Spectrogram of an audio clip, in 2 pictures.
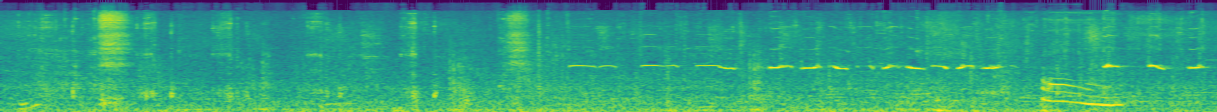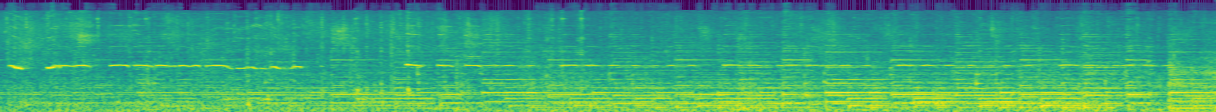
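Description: Thin, high mechanical chirps and trills from a wind-up singing birds automaton repeat steadily alongside a tinkling, music-box-like mechanism, quiet and close.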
